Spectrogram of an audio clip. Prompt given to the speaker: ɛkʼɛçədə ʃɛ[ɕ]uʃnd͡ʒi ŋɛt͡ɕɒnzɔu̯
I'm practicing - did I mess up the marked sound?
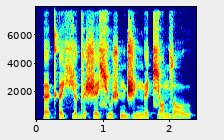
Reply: no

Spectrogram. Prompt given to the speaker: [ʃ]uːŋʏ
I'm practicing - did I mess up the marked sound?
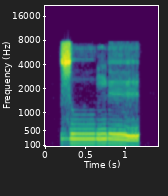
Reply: yes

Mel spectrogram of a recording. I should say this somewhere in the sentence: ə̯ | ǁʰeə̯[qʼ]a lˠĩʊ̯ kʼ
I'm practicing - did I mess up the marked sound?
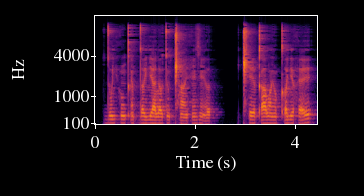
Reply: yes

